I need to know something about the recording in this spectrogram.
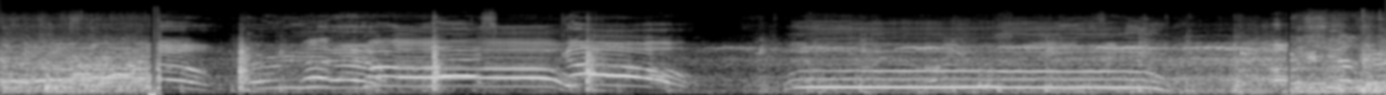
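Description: A young man shouts loudly nearby.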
